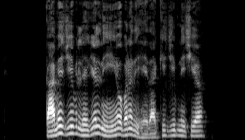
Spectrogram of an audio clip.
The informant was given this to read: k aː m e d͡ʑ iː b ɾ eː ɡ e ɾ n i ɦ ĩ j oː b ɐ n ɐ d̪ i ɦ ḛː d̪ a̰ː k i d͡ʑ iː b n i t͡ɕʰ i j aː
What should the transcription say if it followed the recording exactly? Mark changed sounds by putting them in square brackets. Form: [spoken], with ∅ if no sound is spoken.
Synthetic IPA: k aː m e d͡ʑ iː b [l] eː ɡ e [l] n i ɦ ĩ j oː b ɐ n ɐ d̪ i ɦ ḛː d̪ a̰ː k i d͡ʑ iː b n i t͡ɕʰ i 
